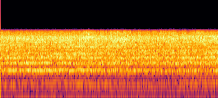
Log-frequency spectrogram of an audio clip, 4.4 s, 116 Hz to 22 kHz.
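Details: Many busy bees foraging through huge cactus flowers after the June 22, 2013 Super-Full Moon; a dense, steady, overlapping hum with layered harmonic tones, unbroken throughout and without other clear sounds.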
